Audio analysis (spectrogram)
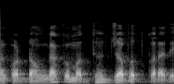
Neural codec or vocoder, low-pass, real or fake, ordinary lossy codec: none; 7.2 kHz; real; none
